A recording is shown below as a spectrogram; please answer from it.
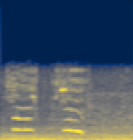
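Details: One-year-old Boston Terrier/Boxer mix dog crying in a car, a few minutes from grandma's house; two thin, high whines, the second longer and sliding downward at its end, over a steady low road rumble.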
